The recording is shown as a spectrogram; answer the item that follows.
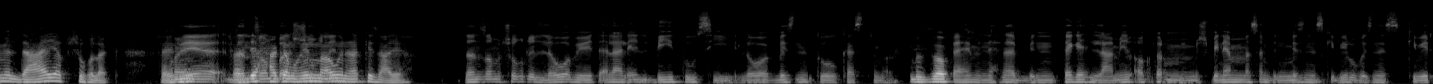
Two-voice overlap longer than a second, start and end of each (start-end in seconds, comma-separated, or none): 1.7-3.3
